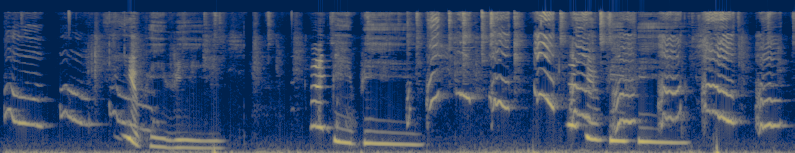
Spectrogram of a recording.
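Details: Toy Poodle puppies at six weeks, said to be mad or sassy, whine in long downward-sliding tones that alternate with shorter high squeaks. A soft voice and background hum sit beneath.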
